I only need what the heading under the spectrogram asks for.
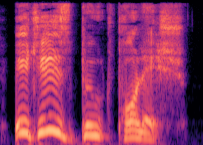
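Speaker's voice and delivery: retorting. Acted. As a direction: hit back at his wife's remark. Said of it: "retorted Mister Banks".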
